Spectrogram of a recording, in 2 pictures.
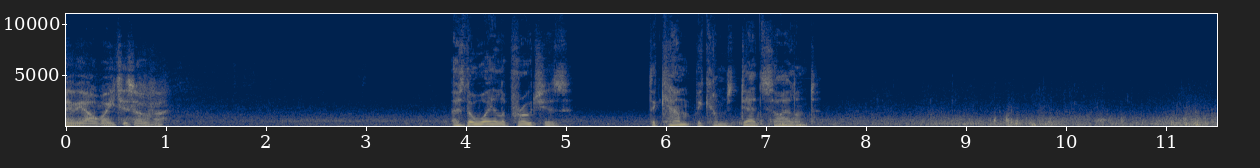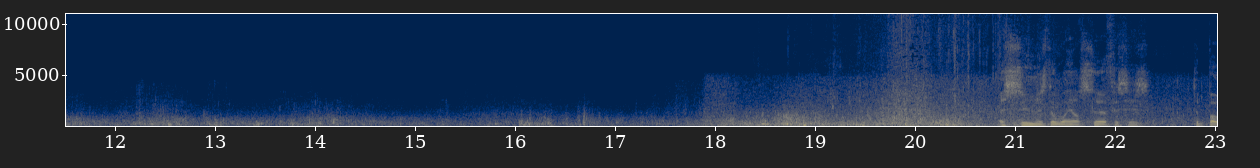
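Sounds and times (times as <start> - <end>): open water rushing: 5.9 - 23.0
wind on microphone: 7.5 - 21.7.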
